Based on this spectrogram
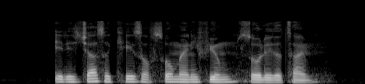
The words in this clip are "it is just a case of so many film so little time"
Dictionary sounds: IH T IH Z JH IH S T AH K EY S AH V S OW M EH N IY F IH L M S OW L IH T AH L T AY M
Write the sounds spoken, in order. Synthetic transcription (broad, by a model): IH T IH S JH IH S T AH K EY S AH F S OW M EH N IY F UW M S OW L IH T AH T AY M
